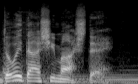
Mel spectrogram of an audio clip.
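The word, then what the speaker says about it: どういたしまして: Well, that's because he's trying to say you're welcome in Japanese, which is pronounced doidashimashite.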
